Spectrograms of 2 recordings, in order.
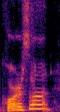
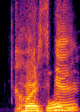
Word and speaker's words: Coruscant: I'm like, did they blow up Coruscant?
